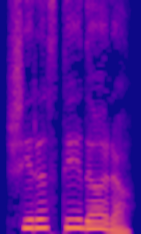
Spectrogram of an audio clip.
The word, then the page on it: ಷಿರಸ್ತೆದಾರ: ṣirastedāra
